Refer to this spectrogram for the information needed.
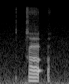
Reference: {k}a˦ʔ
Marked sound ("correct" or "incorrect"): correct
